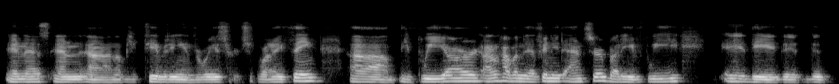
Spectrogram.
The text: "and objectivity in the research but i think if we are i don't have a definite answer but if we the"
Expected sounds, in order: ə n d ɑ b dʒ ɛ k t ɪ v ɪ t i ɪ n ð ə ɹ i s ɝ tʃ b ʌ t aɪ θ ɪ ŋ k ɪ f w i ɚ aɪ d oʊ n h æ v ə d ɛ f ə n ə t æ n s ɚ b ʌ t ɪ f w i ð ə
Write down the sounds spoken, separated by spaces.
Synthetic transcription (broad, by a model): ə n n ɑ b dʒ ɛ k t ɪ v ɪ t i ɪ n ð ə ɹ i s ɝ tʃ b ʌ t aɪ θ ɪ ŋ k ɪ f w i ɚ aɪ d oʊ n h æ v ə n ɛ f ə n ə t æ n s ɚ b ʌ t ɪ f w i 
